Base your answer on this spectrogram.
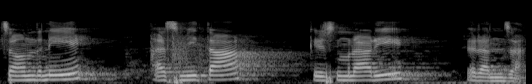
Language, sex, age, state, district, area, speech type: Hindi, female, 60+, Bihar, Begusarai, rural, spontaneous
